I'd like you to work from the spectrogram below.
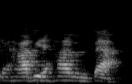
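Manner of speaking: ordinary delivery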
